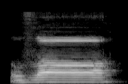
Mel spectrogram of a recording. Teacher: জিহ্বার আগা সামনের উপরে দুই দাঁতের আগার সাথে লাগবে, মোটা আওয়াজে এক আলিফ টেনে পড়তে হবে।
